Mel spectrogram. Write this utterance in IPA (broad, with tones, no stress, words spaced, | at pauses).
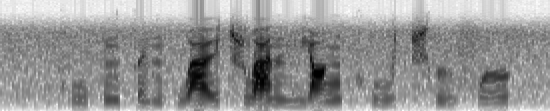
kʰu˥˩pʊ˩ŋt̪ə̰˨˩n pwa˧˥ɪ̯t͡swa˥˩nmjɑ˧˥ŋ kʰu˧˥ t͡sʰɹ̩˨˩fɤ˧˥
